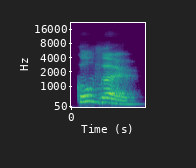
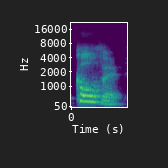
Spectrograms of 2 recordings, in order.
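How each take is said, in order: First: The stress is on the second syllable. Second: The stress is on the first syllable. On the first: The final consonant would be doubled before -ed. The speaker calls it wrong. "Se fosse cover, aí eu dobraria" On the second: The final consonant is not doubled before -ed. The speaker calls it right. "a minha sílaba mais forte está no início"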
